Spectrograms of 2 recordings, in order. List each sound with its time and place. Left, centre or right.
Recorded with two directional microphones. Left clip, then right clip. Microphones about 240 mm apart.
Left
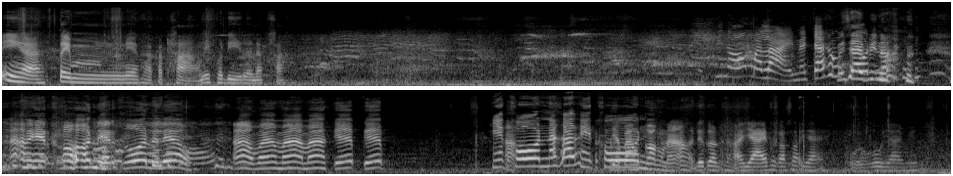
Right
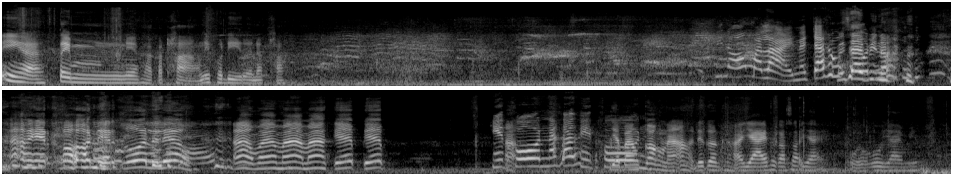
0.0 s speech: centre
7.3 s a sound: centre
8.4 s a woman's voice: centre
14.6 s a woman's voice: left
15.9 s speech: centre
